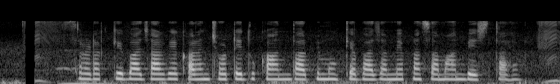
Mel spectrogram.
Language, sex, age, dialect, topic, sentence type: Hindi, male, 25-30, Marwari Dhudhari, agriculture, statement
